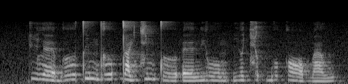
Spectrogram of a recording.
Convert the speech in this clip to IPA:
k i˥˨ l ɛː˧˩ b ɤː˧˥ t̪ i˥˨ m d ɤː˧˥ p̚ d a˩˧ j t͡ɕ i˥˨ m t̪ ɤː˩ ʔ ɛː˩˧ n j oː˧˩ m ʔ i˧ ə̯ t͡ɕ o˧ t̚ b o˧˥ k ɔː˧˩ b a˩˧ w

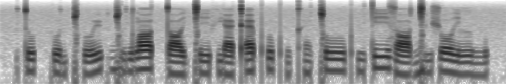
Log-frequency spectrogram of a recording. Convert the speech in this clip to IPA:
t u˨˦ kː u˨ d ǀʰ u˨˦ y̯ | ɡ͡ǀ ṳ˦˨ d ŋ ɒː˦ tː ɒː˨ i̯ ǀ iː˨ f j æ˨ kʼ æ˦ pʰ u˦ pʰ ṳ˨ kʰ æ̤˦ ǀ uː˦ pʰ i̤˦ t iː˦ z ɒː˨ ɡ͡ǀ i̤˦˨ ʃ oː˦˨ i̯ lː ṳ˦

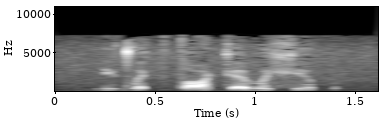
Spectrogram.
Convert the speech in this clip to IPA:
ɾʲ ʉ d w ɛ̰ k tˤ ɛ̰ j k ɛ̰ β ə xʲ ə p

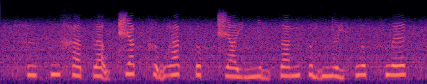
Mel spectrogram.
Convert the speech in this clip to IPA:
h ɨ˨˩ k ɨ˧ x a˨˩ t̚ l a̰˧˨ w t͡ɕ a˦˥ k̚ x ə̰˧˨ w ɣ a˦˥ k̚ ʔ ə˨˩ p̚ t͡ɕ a˨˩ j ɲ ɨ̰˧˨ n t̪ a˨˦ ŋ t̪ ə̰˧˨ m ɲ ə˧˩ j h w ə˦˥ p̚ h w ɛ˦˥ k̚

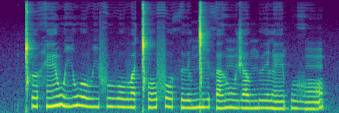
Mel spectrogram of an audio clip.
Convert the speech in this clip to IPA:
ǀʰ ɵ h ẽ w i w o β i f u β o β ɐ ǀʰ o f o θ ɨ l ŋ͡ǀ i θ ɐ ɣ ũ ʒ ɐ ʊ̯ ŋ ʉ ɪ̯ l ẽ p u ɣ õ

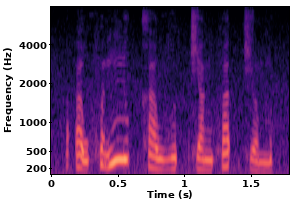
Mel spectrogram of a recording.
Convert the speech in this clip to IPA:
ʔ a̰˧˨ w f ə̰˧˥ n ɲ o˦˥ k̚ x a˨˩ w v ɨ˨˩ p̚ t͡ɕ a˨˩ ŋ f a˦˥ t̚ t͡ɕ ə˨˩ m

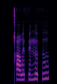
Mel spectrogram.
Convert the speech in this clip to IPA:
qʰ ɔ w ə θ ø n o θ u

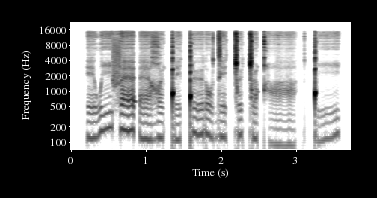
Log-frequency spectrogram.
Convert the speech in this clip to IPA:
e˨ w iː˦ f ɛː˦ ʔ ɛː˨ ʁ ʏ˨˦ ǃ e˨ ǃ ʏː˦ ɾ o˧ d e˦˨ ǀ ʏ˦ ǀ ʏ˧ qʰ aː˨ | ǃ iː˨˦

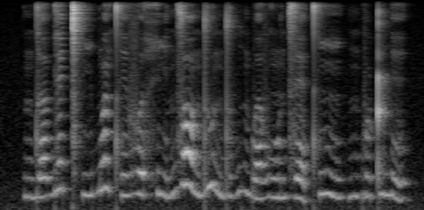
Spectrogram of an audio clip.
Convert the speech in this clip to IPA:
n d ɐ˨˦ ɡ ɛ˥˨ ǀʰ i˨˦ b ɐ̃˥˨ t̪ʰ ɪ˨˦ v ə˧˩˧ h i˧˩˧ n z ɔ˥˨ n d u˥˨ n d u˨˦ ɡ m b ɐ˨˦ v ũ˨˦ d͡z ɛ˧˩˧ t̪ʰ ĩ˥˨ | m b u˧˩˧ ʈ ŋ ɪ˧˩˧

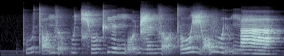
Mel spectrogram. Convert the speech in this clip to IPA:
kʼ ṳ tʼ ɔ̰ n z o̰ kʷ ɪ t͡ɕʰ ʊ kʰ j e ŋ o̰ ɖ͡ʐ ɪ n z ɔ̰ tʼ o ʑ ɔ̰ v u ɾʲ ṵ ŋ a

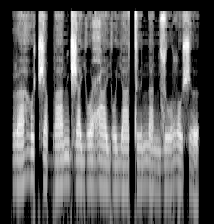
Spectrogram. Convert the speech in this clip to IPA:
ɭ a ɦ o t͡ʃ a b a n d͡ʒ a j o ʕ a j o j a t ɨ n a n z u lˠ u ʃ ə

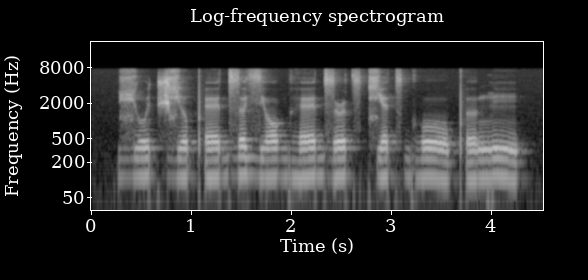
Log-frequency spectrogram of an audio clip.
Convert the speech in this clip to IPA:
ʑ ʊː˧˥ t͡ʃ ʑ ə˧˥ pʼ ɛ˧˥ d͡z ə˥ zʲ ɔ˧˥ ɡʱ ɛ˧˥ d͡z ə˞˧˥ t͡s t͡ɕ ɛ˧˥ t͡s ɡʱ oː˥˨ pʼ əː˧˥ ŋ ɾ ĩ˥˨

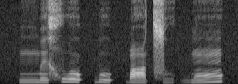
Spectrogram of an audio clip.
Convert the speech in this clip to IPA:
ŋ͡m e˩ x w o˧˩ ʔ ɓ u˨˩˦ ʔ ɓ ɑ˩ t͡s o̤˩ ɡ͡b õ˨˦

